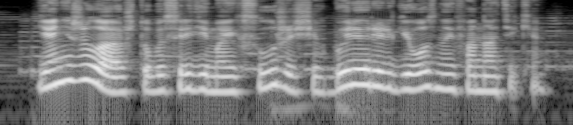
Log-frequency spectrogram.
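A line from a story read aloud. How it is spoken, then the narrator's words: Mocking tone. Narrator (Russian): говорил он издевательским тоном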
